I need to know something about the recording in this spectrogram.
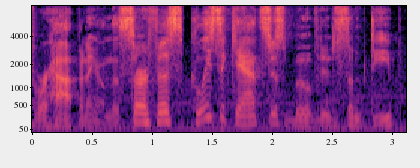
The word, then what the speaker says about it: coelacanth: The Coelacanth had been playing the ultimate game. Wait, that's how you say it, Coelacanth? Why the hell have I been saying Coelacanth my entire life?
